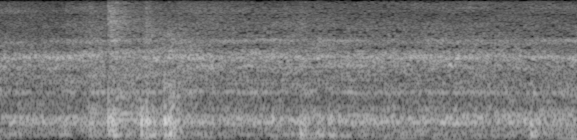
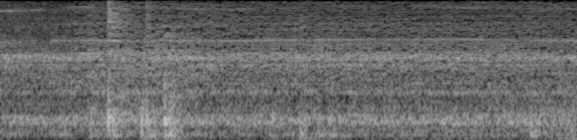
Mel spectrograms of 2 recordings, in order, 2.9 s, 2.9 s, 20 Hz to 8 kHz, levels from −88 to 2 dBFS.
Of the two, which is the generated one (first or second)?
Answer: first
